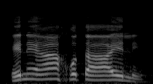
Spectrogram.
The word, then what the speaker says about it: najal: es una palabra hebrea que se escribe nahal si quieren anótenla nahal n a j a L najal y significa conducir con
